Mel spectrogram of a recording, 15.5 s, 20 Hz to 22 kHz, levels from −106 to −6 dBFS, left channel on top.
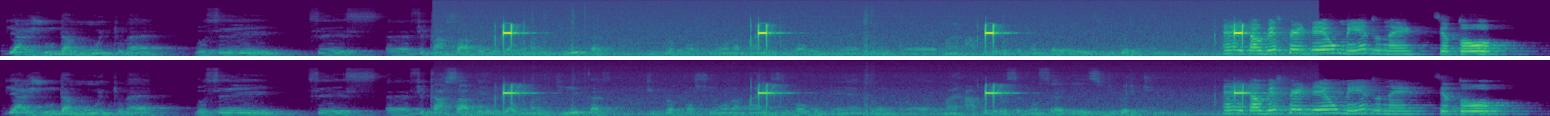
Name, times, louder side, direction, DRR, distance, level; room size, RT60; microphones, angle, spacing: voice 1, 0.1-1.6 1.9-2.8 3.1-3.6 3.9-6.1 6.5-11.7, equal, 80° right, -1 dB, 3.5 m, -50 dB
Telephone, 4.3-13.2, left 11 dB, 80° left, 0.5 m, -30 dB
voice 2, 12.2-14.9, left 3 dB, 60° left, 4 dB, 1.1 m, -36 dB
11.5 x 8.2 x 9.7 m, 0.72 s
head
